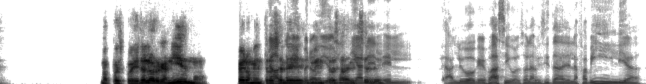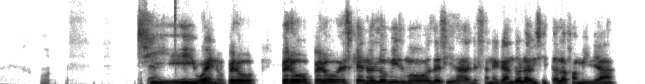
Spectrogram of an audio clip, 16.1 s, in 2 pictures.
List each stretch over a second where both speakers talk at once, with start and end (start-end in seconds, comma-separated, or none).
3.3-4.8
